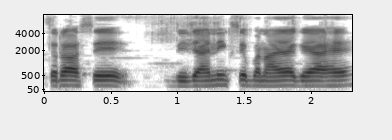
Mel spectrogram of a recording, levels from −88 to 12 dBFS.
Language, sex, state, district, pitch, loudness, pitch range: Hindi, male, Bihar, Jamui, 150 Hz, -14 LUFS, 150-155 Hz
